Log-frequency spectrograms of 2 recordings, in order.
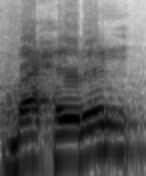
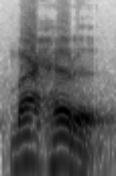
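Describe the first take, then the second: First: The word ends with an added 'un' sound. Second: The word ends on a bare final consonant. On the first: The word is read in running speech. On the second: The reader is stopping at a full stop.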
